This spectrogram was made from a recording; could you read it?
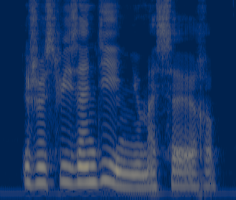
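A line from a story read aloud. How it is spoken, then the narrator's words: Plain. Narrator (French): dit-il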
